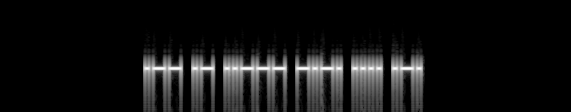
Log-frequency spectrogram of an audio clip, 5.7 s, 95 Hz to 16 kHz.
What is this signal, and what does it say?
Morse code, heard as a keyed tone, about 30 wpm, 700 Hz. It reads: WA2CHR
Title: USA Call Signs - 6 Characters - Repeated 2x - 30wpm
